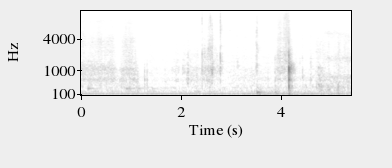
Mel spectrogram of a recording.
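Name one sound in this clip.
A foil wrapper crinkles and rustles as it is handled.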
